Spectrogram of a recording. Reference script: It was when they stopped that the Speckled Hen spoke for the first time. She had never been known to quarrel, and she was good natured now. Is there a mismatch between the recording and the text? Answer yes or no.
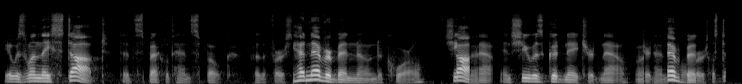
yes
